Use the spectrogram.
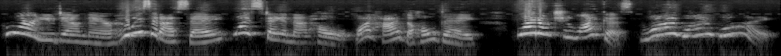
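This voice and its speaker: A woman voicing a big friendly bear in a children's picture book, calling out curious questions with loud emphasis. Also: on the high side, wildly swooping pitch, measured pace, lo-fi sound, heavily acted. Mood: pleading.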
